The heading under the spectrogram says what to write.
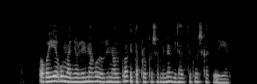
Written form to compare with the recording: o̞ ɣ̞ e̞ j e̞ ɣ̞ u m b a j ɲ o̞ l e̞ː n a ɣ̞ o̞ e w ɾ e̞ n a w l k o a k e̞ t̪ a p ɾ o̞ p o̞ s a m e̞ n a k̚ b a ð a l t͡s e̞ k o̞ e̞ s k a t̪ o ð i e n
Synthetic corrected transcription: o̞ ɣ̞ e̞ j e̞ ɣ̞ u m b a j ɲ o̞ l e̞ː n a ɣ̞ o̞ e w ɾ e̞ n a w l k o a k e̞ t̪ a p ɾ o̞ p o̞ s a m e̞ n a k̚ b i ð a l t͡s e̞ k o̞ e̞ s k a t̪ u ð i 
